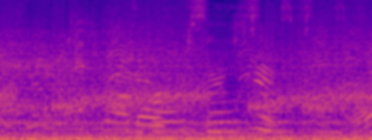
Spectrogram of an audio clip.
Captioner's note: ominous scratching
